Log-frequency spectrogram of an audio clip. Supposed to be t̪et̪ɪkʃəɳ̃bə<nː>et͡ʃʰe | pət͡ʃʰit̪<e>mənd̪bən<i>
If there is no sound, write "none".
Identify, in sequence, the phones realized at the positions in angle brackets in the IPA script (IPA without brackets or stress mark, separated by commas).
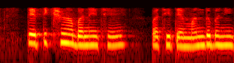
n, e, i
